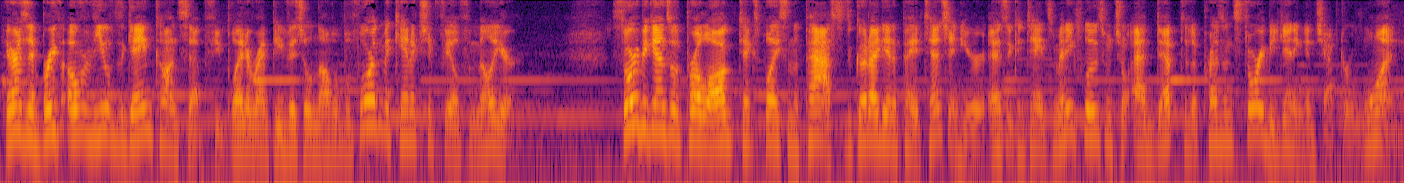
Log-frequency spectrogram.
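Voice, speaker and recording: A man hosting a let's play, rambling in casual commentary with crude jokes. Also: on the high side. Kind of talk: casual commentary over a game.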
